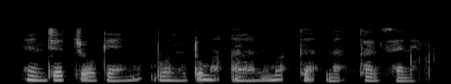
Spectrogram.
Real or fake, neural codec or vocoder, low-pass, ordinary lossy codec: real; none; 5.4 kHz; MP3, 24 kbps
